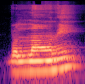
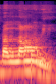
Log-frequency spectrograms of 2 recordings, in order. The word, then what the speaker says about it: bologna: ] it is like what do you mean the g is silent it's bologna wow me it is silent there's a a at the end baloney and the g is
